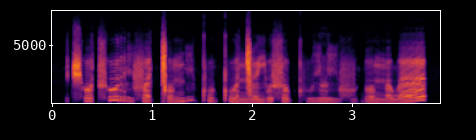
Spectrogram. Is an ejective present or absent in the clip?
present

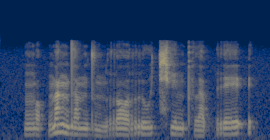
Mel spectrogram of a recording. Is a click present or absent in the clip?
absent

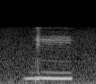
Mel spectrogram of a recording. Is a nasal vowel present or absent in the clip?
absent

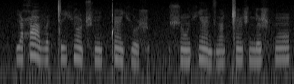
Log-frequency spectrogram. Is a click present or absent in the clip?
present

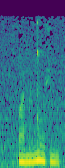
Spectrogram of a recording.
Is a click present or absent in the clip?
present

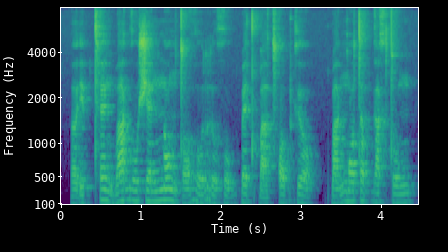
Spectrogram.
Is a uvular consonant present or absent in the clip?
absent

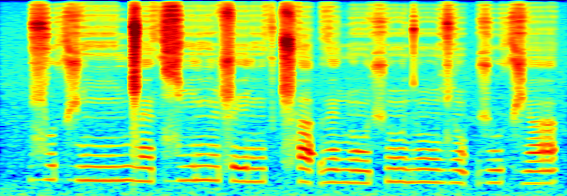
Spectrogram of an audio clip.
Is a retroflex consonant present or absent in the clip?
present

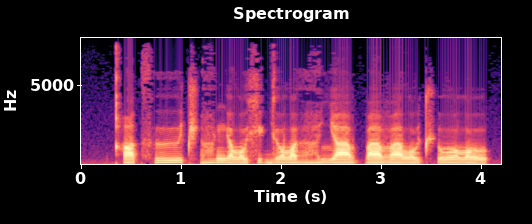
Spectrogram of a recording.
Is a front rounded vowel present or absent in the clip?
absent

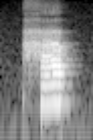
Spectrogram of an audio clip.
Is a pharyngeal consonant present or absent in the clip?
absent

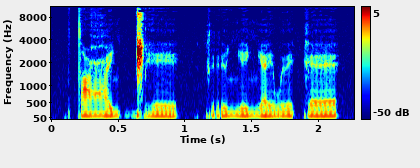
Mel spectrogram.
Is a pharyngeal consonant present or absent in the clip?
present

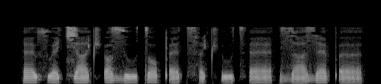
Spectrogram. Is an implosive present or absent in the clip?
absent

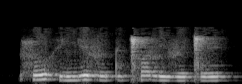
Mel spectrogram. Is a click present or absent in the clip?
present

